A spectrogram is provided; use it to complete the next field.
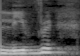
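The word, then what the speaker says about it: livre: Students आप side में देख सकते हैं लिवरे लिखा हुआ है, इसका प्रोनाउंसिएशन हम क्या करेंगे, लिवरे। प्रोनाउंसिएशन क्या करेंगे स्टूडेंट्स, हम इसका प्रोनाउंसिएशन करेंगे लिवरे, लिवरे, व्रे, इसका प्रोनाउंस।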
